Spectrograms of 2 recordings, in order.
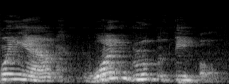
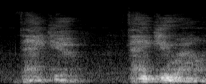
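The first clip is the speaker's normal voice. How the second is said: put-on whisper, pitched lower; 6 semitones lower than usual. Retelling phone calls of thanks from professors: imitating a whisper. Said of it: "in a whisper".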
